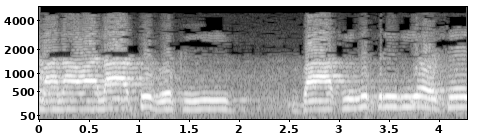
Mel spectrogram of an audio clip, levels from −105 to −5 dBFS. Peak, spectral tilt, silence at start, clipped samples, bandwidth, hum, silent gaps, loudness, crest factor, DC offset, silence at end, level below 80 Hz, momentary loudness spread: 0 dBFS; -10.5 dB/octave; 0 s; under 0.1%; 5 kHz; none; none; -11 LUFS; 10 dB; 0.2%; 0 s; -44 dBFS; 10 LU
